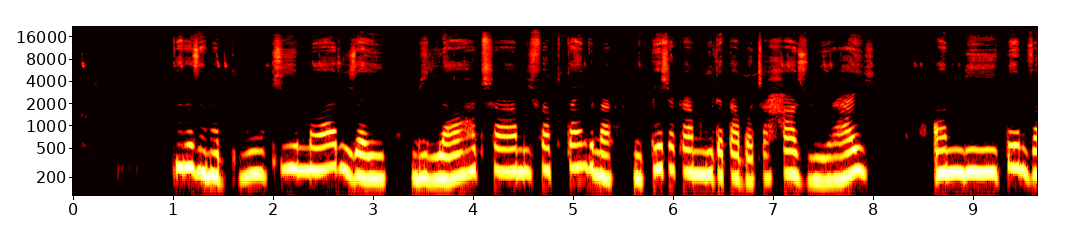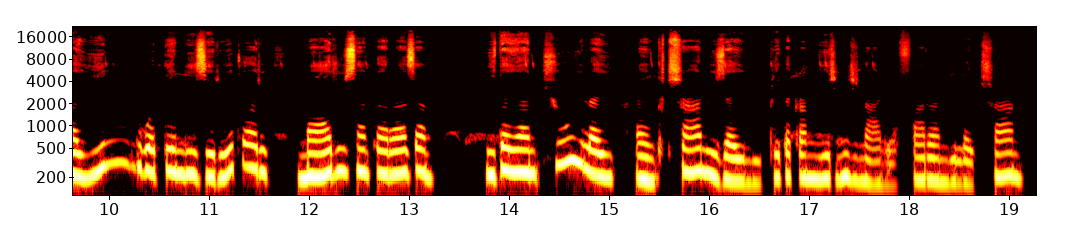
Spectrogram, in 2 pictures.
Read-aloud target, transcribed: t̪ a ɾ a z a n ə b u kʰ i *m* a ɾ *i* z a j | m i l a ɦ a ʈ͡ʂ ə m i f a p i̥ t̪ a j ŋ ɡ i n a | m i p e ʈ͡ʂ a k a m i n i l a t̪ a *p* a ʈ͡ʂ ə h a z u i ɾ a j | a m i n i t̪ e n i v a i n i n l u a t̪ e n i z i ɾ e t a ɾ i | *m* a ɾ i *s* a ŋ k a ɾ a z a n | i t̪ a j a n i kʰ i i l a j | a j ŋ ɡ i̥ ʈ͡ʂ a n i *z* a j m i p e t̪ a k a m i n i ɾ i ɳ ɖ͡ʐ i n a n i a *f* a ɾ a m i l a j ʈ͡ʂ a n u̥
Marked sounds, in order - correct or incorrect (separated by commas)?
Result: correct, correct, incorrect, correct, correct, correct, correct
